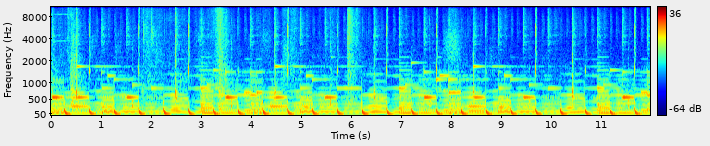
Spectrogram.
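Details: Rhythmic electronic music with a regular beat and squishy, dripping effects; no animal calls.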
